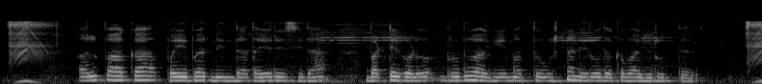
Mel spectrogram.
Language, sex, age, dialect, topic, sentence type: Kannada, female, 18-24, Mysore Kannada, agriculture, statement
